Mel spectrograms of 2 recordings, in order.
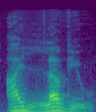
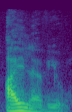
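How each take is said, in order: First: The stress falls on the word love. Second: The stress falls on the word I. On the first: The feeling is love rather than hate. "आई don't hate you" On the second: It is this person who loves, whatever others feel. "अगर मैं आई पर emphasise करता हूँ"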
